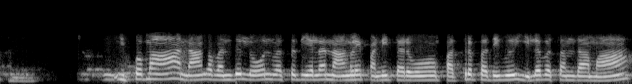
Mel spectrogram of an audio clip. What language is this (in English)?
Tamil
